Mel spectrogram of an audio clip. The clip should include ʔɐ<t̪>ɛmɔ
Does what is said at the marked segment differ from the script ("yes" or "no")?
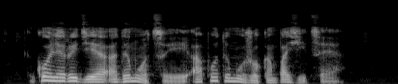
yes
